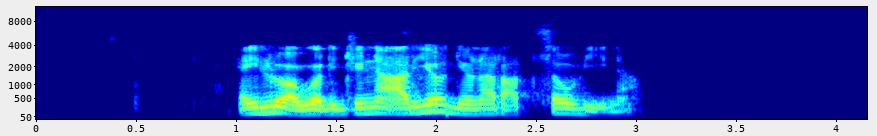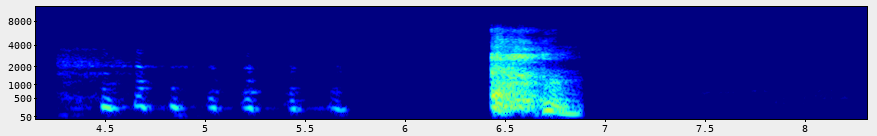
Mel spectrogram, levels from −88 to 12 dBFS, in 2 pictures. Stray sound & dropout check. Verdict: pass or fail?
fail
